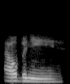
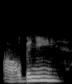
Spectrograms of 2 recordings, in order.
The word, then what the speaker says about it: Albany: a project in um elban Georgia and Albany I pronounce it like a northerner but it was one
